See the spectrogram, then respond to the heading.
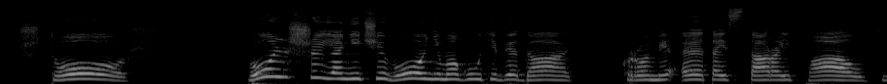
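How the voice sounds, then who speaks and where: Putting on a character voice, a woman talks very slowly at a fairly high pitch, with long, frequent pauses. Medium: read story.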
